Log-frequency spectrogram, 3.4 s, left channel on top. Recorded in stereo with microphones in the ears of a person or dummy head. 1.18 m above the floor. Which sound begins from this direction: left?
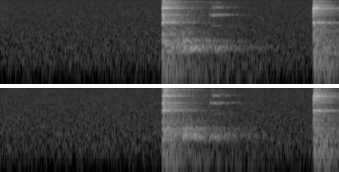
Breaking glass, at 1.6 s.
